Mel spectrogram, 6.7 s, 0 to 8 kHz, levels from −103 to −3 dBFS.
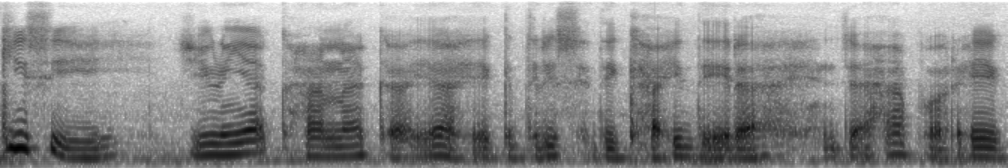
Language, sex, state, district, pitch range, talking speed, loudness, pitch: Hindi, male, Maharashtra, Mumbai Suburban, 120-155 Hz, 125 wpm, -18 LUFS, 130 Hz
